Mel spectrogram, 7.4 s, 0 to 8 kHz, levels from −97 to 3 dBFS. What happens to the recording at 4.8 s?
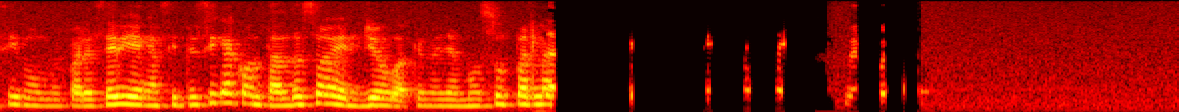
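At 4.8 s the room sound is being held down by the echo canceller. From 4.24 s to 5.21 s, background gated by the echo canceller pulls the microphone level down while the loudspeaker path is active, with the deepest dip at about 40 dB. The gating is intermittent, adding up to roughly 0.7 s of that span. The ambience thins or vanishes in patches and comes back once the canceller releases.

Overlapping that, from 4.63 s to 4.92 s, the other side's voice leaks through. A second voice sits around 10 dB below the main speech. The likely cause is loudspeaker playback reaching the microphone and not being fully cancelled, so the residue of the far end's audio survives into the send path. It is quieter than the talker in that short window.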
